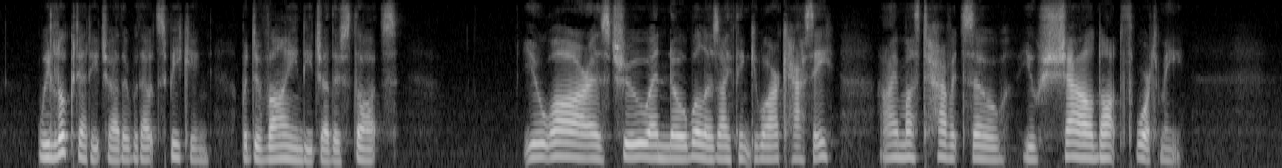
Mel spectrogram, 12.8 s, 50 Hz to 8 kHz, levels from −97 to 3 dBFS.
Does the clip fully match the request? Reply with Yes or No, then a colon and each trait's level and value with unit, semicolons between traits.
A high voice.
No: medium, 175 Hz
